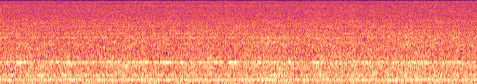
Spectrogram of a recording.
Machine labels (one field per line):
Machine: fan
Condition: abnormal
